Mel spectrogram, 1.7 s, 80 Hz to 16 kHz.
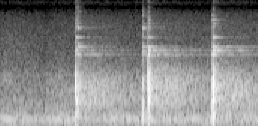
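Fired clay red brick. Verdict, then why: Well-fired. A well-fired red clay brick is knocked three times, each knock giving a short, crisp, metallic clink that rings around 1.2 kHz and fades almost at once. The clear ring marks it as a good, fully fired brick.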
